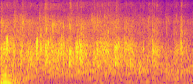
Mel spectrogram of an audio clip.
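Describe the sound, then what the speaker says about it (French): Applause at an evening launch event in Mauritania, steady and fairly quiet, a room of hands clapping continuously throughout without any voices over it. "je pense que ces applaudissements sont assez faibles quand même pour le directeur de l'IFM"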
